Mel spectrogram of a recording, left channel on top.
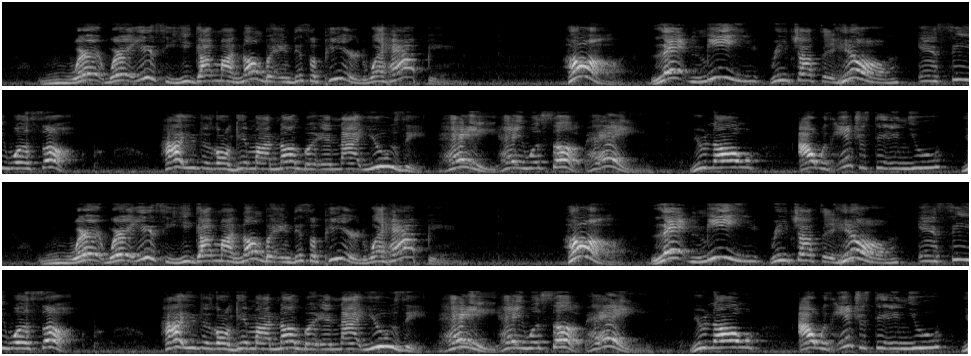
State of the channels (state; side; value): normal; both; correlation 0.87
